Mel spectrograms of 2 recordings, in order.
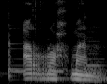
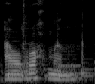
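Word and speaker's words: الرحمن: Nah, bacanya ar-Rahman, bukan al-Rahman, ya, karena alnya melebur atau hilang. Jadi membacanya ar-Rahman.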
